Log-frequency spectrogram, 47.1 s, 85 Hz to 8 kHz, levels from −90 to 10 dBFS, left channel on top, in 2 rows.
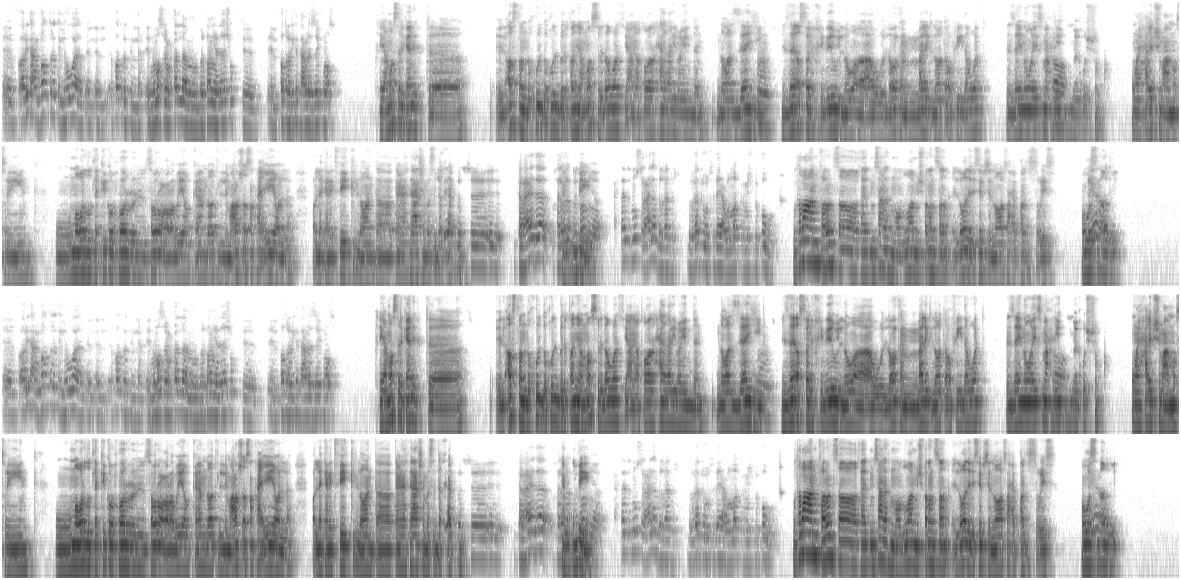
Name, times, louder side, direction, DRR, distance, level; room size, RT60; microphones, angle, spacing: voice 1, 0.0-6.6 15.1-15.3 21.0-21.3 32.2-33.5 33.9-35.5 35.9-37.0 37.3-38.9 45.2-45.8, left 2 dB, 40° left, 0.7 m, -35 dB
voice 2, 7.5-9.2 9.9-15.2 15.6-19.6 20.1-22.0 22.6-24.1 24.6-29.4 29.8-32.5 34.7-35.3 39.4-44.5 45.1-45.8, right 7 dB, 85° right, 0.4 m, -24 dB
4.0 x 2.5 x 2.6 m
head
